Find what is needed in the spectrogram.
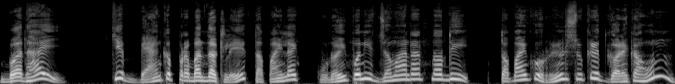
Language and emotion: Nepali, surprised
